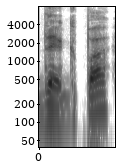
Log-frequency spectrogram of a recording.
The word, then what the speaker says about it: дукпа: Дукпа, примечание, в Тибете слово «дукпа» вызывает неодобрительное отношение, сами они произносят его как «дегпа» от корня «связывать».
